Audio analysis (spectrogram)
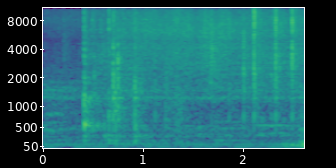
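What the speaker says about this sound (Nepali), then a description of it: "सुरुमा तेल खरिसक्यो अनि यो मेथी राखेँ" Fenugreek seeds sizzle and crackle in hot oil in a pan, a steady quiet fry with several sharp pops and stirring clicks.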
